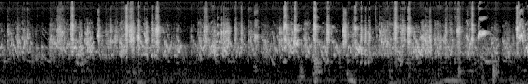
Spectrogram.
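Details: A steady stream of fast, high twittering from a parrot, with sharp chirps and squeaks packed closely throughout and a low background hum.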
